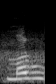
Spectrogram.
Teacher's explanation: اور یہاں واو مدہ ہے، واو ساکن سے پہلے پیش ہے تو واو مدہ، اس کو بھی ایک الف کے برابر لمبا کریں گے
